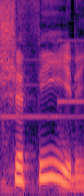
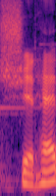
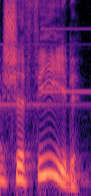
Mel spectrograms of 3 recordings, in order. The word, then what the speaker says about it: Shathid: It's pronounced Shathid, yeah. Not shithead, Shathid.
